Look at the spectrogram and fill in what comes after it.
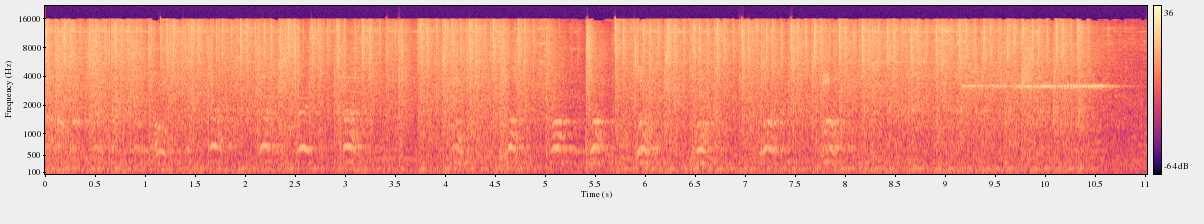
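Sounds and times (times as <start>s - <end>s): punches thudding on punching bags: 0.0s - 10.6s.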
